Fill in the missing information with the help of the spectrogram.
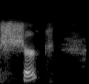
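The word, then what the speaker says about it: SSHRC: and humanities research council you'll hear the word shirk and it's s h r c my mom i want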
